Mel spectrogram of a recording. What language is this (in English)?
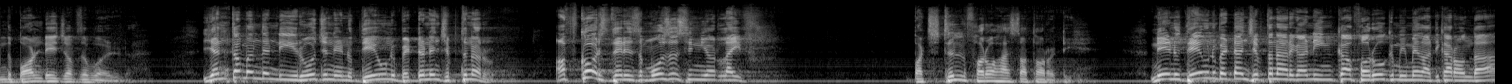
Telugu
